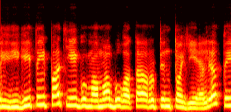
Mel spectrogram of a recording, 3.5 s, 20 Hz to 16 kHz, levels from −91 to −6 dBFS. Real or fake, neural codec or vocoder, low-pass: fake; codec, 44.1 kHz, 2.6 kbps, SNAC; 14.4 kHz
